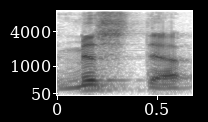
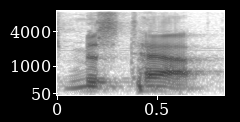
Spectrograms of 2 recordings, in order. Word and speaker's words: Mistap: I pronounced it Misstep, but it's Mistap.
